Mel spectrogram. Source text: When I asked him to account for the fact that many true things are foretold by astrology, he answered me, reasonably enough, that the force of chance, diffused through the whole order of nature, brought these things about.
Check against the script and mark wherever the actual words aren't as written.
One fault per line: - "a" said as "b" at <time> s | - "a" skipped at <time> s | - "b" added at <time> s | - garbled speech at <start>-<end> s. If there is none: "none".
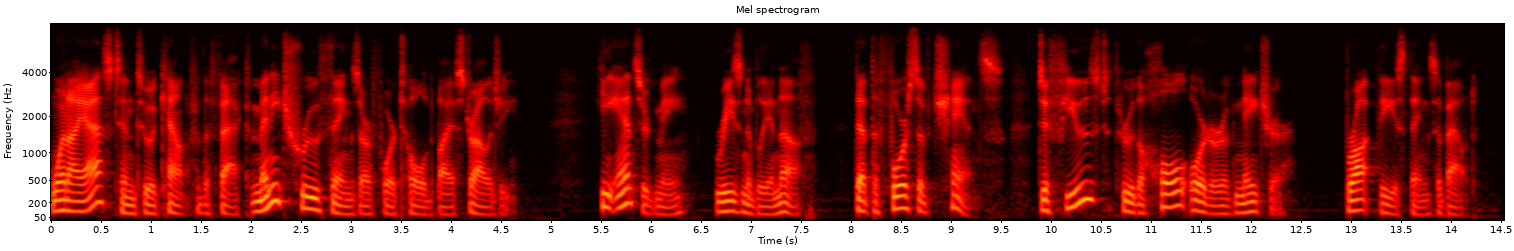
- "that" skipped at 2.1 s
